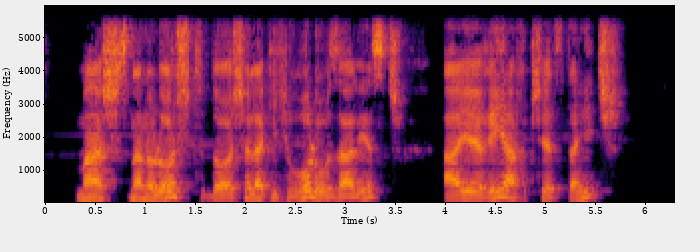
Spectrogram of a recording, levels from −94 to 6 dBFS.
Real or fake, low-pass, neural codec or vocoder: real; 5.4 kHz; none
